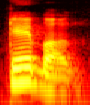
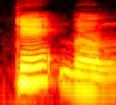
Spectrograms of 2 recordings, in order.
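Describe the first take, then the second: First: Said in the usual way. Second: "table" in two beats, ta, ble; split into syllables. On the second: Shown as a demonstration. Teacher showing learners the two syllables, "table" split in two. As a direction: say "table" with a small break after ta. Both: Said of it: "each of these words has two syllables".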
